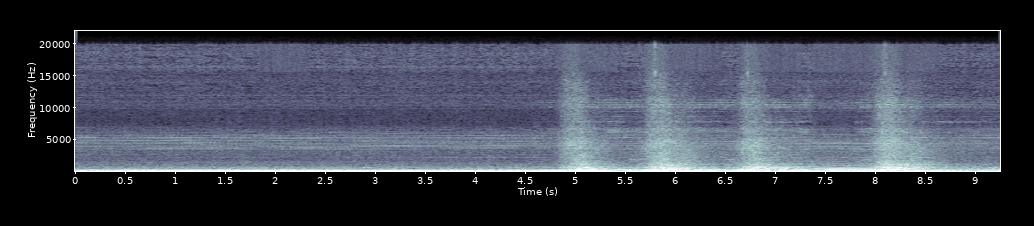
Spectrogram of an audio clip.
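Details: Gen 2 Chevy LT1 350 that sat unloved for decades, first run on the dyno with a locked distributor likely carrying lots of timing: deep, even V8 rumble with a few clean throttle blips, no knocks or misses; runs healthy.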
